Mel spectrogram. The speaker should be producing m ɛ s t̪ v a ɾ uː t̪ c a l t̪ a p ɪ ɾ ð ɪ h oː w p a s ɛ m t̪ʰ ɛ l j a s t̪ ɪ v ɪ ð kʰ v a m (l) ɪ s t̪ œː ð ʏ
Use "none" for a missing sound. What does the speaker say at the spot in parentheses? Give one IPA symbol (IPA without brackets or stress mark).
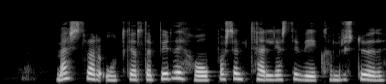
ɾ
